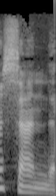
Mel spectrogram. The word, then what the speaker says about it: son: The same as sun, no? Sun, the star. I sun, I have two daughters. No tinc dos filles. I don't have a son with O. Sun, the fill.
